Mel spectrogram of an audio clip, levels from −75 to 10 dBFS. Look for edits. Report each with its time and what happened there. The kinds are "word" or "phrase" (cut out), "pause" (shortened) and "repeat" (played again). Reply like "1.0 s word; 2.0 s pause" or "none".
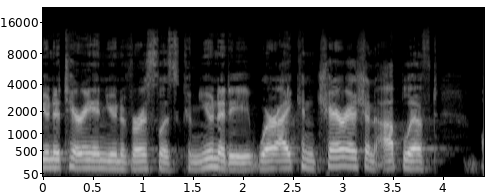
none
